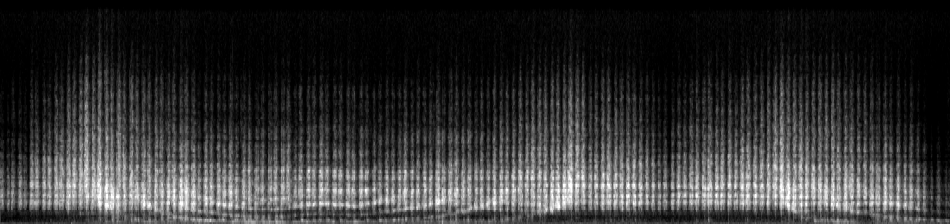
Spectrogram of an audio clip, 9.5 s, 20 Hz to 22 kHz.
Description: percussion 04.wav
